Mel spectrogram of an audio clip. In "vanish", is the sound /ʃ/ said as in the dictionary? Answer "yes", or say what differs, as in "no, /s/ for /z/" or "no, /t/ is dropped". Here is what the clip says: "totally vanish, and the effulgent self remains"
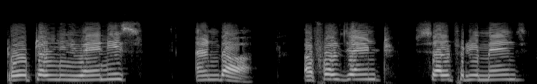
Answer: no, /s/ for /ʃ/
